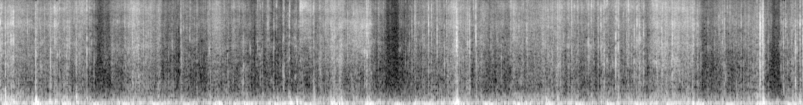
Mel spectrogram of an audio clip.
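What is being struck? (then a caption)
Cardboard packaging shreds. A wide mat of crinkle-cut cardboard packaging shreds is held above the microphone while fingers crumple and spread it. It makes a steady, dry crinkling and rustling with bright crackles and soft low handling thumps, and a few sharper crunches stand out near the start and end.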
